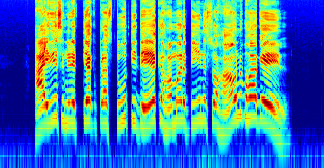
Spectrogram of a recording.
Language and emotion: Maithili, happy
